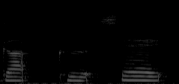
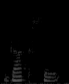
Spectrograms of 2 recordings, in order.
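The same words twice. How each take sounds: First: The vowel after the k is fully heard. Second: The vowel after the k is dropped. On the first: "Although we write it as gakusei" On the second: "as if the u from ku disappears"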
